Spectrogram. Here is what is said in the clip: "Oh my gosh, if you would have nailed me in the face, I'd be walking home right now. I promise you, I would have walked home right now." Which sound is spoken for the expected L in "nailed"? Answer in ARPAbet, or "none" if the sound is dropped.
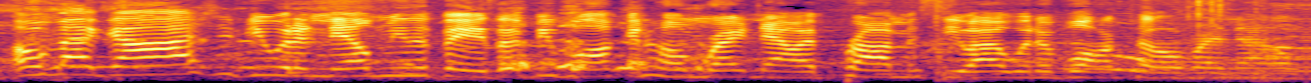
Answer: L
